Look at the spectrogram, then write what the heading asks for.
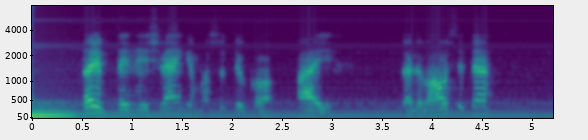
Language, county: Lithuanian, Tauragė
